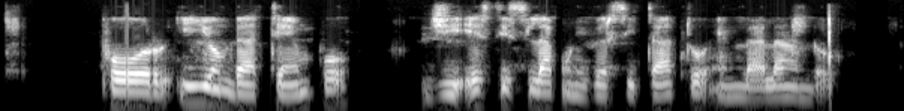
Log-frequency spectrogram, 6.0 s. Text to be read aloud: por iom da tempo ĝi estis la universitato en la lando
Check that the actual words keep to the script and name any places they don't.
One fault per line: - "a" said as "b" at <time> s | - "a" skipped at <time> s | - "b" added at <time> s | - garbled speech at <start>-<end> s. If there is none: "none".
none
